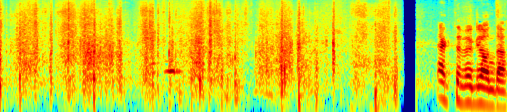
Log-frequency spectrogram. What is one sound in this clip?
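A shovel scrapes and digs in snow.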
